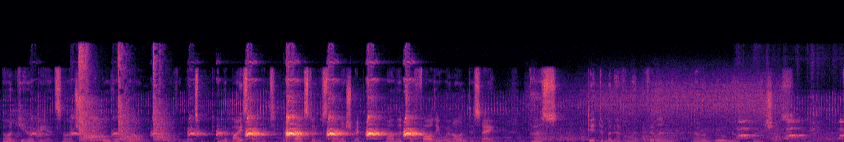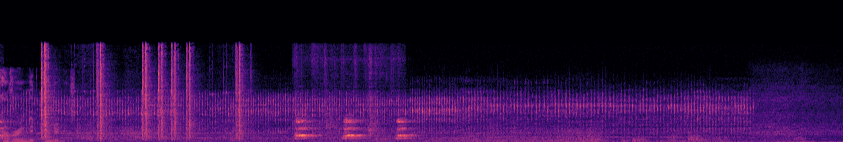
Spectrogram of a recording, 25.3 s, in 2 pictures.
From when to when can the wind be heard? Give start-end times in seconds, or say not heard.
6.0-25.2.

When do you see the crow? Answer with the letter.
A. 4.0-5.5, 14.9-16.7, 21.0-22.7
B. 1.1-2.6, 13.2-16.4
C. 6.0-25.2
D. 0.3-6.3
D.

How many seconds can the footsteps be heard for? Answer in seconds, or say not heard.
not heard.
